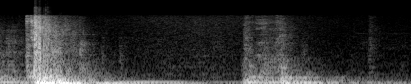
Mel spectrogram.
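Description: Elevator door on an old ASEA lift being shut, with a loud bang about a quarter second in and a second, softer clunk about a second later.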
